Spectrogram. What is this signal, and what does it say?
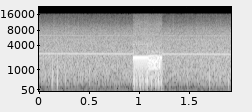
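Packet radio (AX.25, as in APRS).
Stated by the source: Transmission from the RAFT satellite during its re-entry campaign, received at the UC Irvine Ground Station, with Doppler shift.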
